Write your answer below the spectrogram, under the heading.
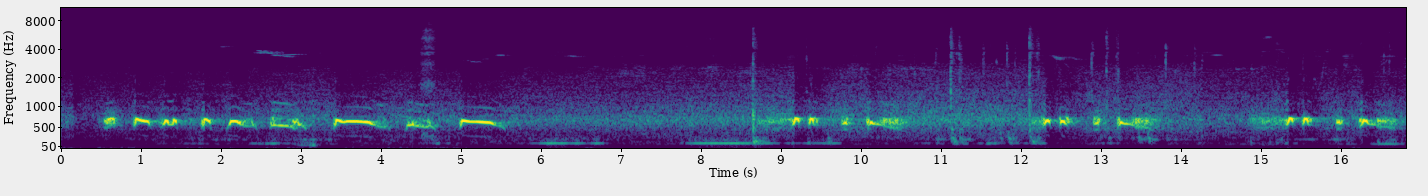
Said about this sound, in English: but we are going to listen to a real white-winged dove here.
